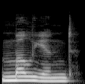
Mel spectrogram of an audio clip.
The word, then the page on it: mullioned: American English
